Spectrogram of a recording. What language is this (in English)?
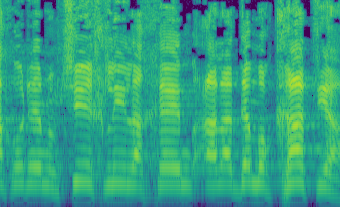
Hebrew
